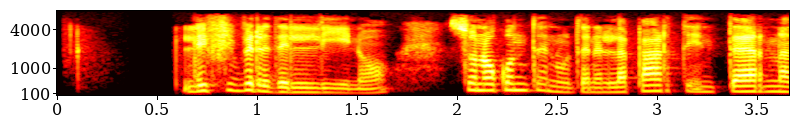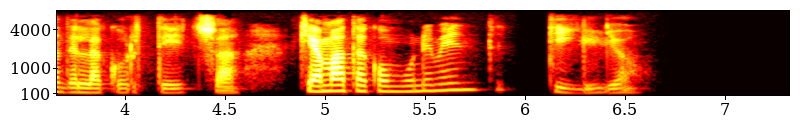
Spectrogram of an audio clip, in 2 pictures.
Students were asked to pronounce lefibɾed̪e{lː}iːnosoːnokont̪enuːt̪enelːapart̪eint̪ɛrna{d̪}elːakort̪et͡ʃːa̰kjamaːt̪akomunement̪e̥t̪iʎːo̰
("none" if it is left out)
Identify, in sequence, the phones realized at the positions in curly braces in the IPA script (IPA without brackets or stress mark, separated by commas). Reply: lː, d̪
